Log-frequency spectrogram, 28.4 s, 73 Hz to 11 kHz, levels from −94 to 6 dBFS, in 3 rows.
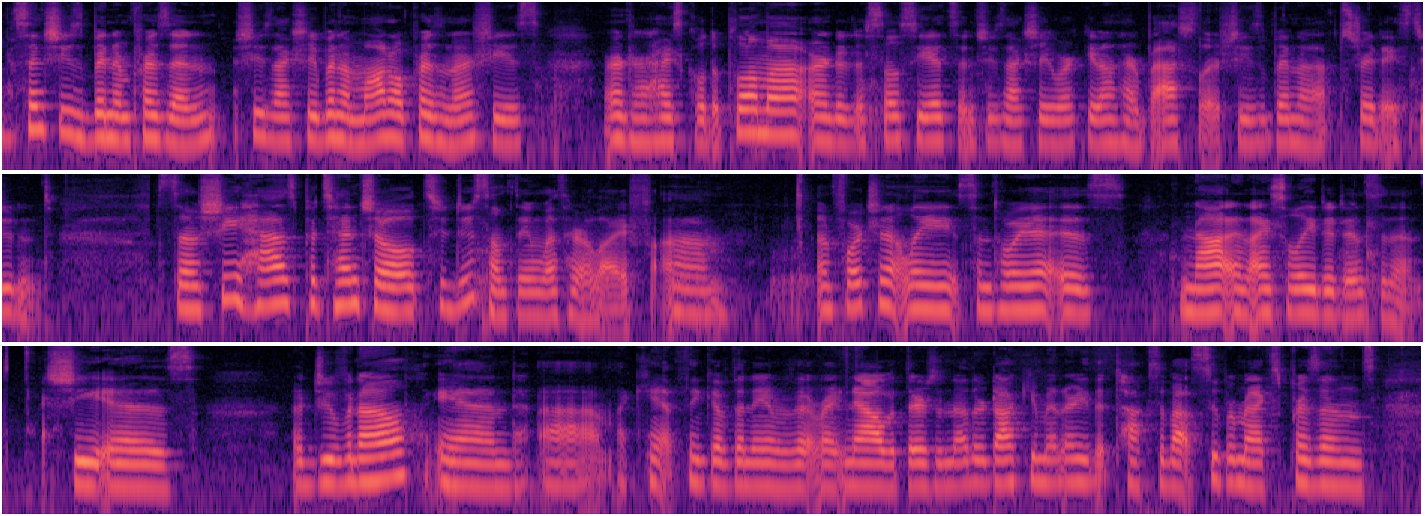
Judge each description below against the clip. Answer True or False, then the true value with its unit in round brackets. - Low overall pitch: False (180 Hz)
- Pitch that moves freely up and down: False (2.7 semitones)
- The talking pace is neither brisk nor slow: True (160 wpm)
